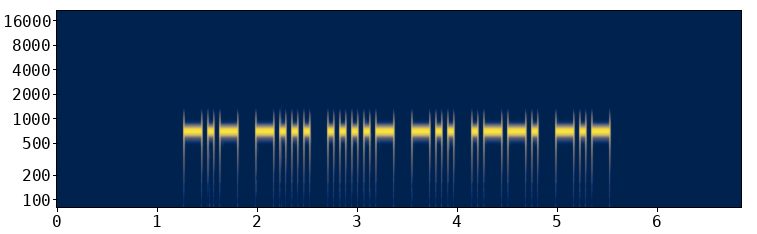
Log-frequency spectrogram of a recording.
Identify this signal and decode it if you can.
Morse code, heard as a keyed tone, about 21 wpm, 700 Hz. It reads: KB4DPK
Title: USA Call Signs - 6 Characters - 3x Character Spacing - 20wpm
